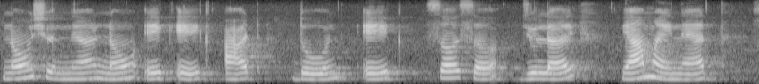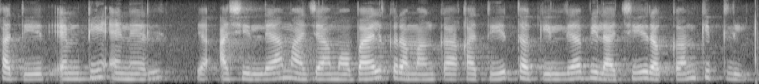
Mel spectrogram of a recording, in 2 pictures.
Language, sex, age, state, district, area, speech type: Goan Konkani, female, 18-30, Goa, Pernem, rural, read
